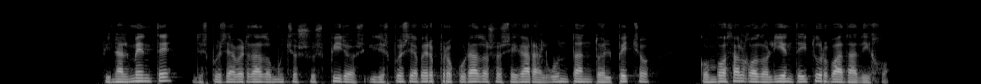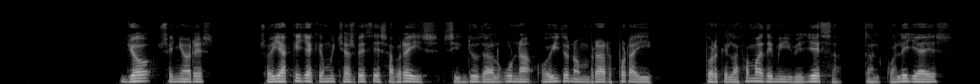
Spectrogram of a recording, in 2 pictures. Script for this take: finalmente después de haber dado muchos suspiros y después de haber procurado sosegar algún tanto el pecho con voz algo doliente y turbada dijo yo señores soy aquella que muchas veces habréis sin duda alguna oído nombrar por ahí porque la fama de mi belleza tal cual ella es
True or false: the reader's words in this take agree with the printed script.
true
